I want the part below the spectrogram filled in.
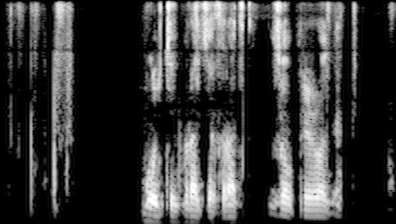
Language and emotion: Russian, neutral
